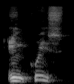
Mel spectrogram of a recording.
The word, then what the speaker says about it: increase: Noun version, stress on the first syllable. Verb version, stress on the second syllable. Increase and increase.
